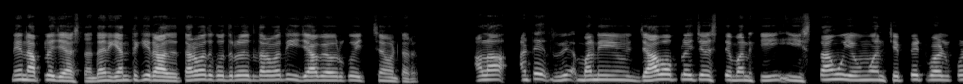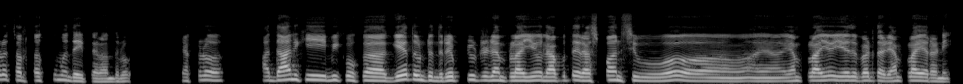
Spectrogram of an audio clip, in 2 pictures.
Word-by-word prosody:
నేను 220 -1 +2
అప్లై 205 +1 0
జేస్తాను. 150 -3 -1
దానికెంతకీ 190 +4 +1
రాదు. 175 -2 +6
తర్వాత 215 +3 +3
కొద్ది 200 -1 -1
రోజుల 210 -1 +1
తర్వాత 210 +1 0
ఈ - - -2
జాబ్ 190 0 +3
ఎవరికో 185 +1 -2
ఇచ్చామంటారు. 150 -7 -6 0.6
అలా 220 +2 +3 0.3
అంటే, 215 +4 -2 0.2
రే 215 - -1 0.2
మనం 215 +1 +2 0.4
జాబ్ 205 +5 +6
అప్లై 225 0 -2
చేస్తే 210 -2 -2
మనకి 185 -1 -3 0.3
ఇస్తాము 220 +9 0
ఇవ్వము 205 +1 -2
అని 195 - -2
చెప్పేటివాళ్ళు 210 +1 -1
కూడా 225 0 -1
చాలా 190 -6 -4
తక్కువ 215 +5 -8
మందయిపోయారందులో. 140 -5 -3 0.6
ఎక్కడో 205 +3 -3 0.5
ఆ - - -3
దానికి 220 0 +3 0.2
మీకొక 195 -1 -3 0.3
గీత 220 +3 +5
ఉంటుంది, 185 -4 -1
రెప్యూటెడ్ 190 0 -2
ఎంప్లాయో 180 +1 +2
లేకపోతే 180 +3 0
రెస్పాన్సివ్ 185 -1 -1 0.3
ఆహ్, 155 -4 -1
ఎంప్లాయో 180 +3 +1
ఏదో 180 -1 +1
పెడతాడు 175 -3 0
ఎంప్లాయర్ 170 -2 +1
అని. 140 -1 -2
185 Hz, 140 wpm, -23 LUFS, 170-205 Hz, 0.6 s, రాదు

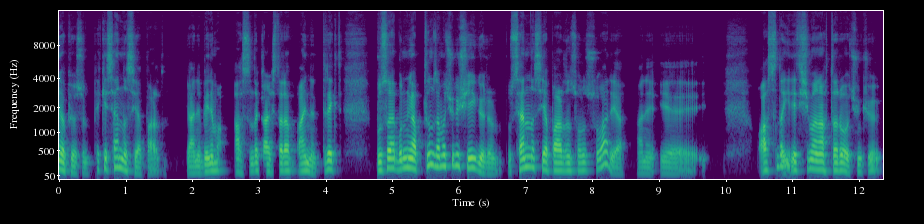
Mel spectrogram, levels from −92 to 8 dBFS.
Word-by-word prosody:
yapıyorsun. 95 - -1
Peki 150 +3 -4
sen 180 -2 0
nasıl 135 - -1
yapardın? - - -7 0.3
Yani 95 0 -3
benim 125 +3 +3
a 135 -1 -13
aslında 110 +4 -4
karşı 120 -3 -1
taraf 125 0 +2
Aynen 125 -1 -1
direkt 150 0 +1 0.5
bu 135 - +2
sana 170 +1 +5
bunu 170 +4 +4
yaptığım 190 +7 +4
zaman 195 +1 +3
çünkü 205 +1 -2
şeyi 175 -4 +3
görüyorum: 90 -3 -2
Bu 105 - -10
sen 165 +9 +4
nasıl 175 -5 0
yapardın 130 -2 +3
sorusu 130 +3 -6
var 235 +5 +1
ya, - - -4 0.2
hani, 95 -1 -8
eee, 90 - -7 0.9
aslında - - +1
iletişim 140 +3 0
anahtarı 140 -2 +3
o - - +3
çünkü, 110 - -7
135 Hz, 170 wpm, -22 LUFS, 115-160 Hz, 0.9 s, sana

